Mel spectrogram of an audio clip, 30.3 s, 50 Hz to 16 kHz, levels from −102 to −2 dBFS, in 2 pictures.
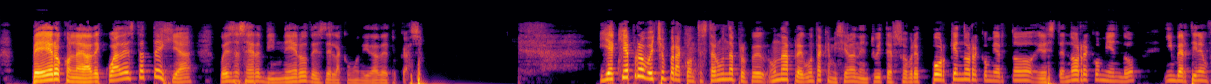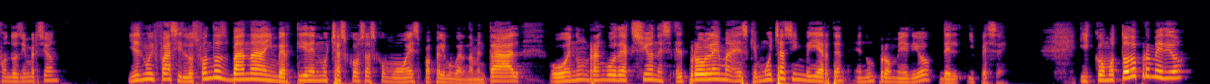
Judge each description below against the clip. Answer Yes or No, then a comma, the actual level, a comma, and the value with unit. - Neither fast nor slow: Yes, average, 155 wpm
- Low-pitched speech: No, medium, 155 Hz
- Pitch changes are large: Yes, wide, 6.2 semitones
